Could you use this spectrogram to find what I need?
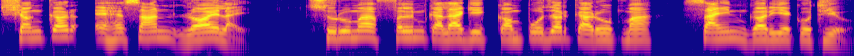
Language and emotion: Nepali, neutral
